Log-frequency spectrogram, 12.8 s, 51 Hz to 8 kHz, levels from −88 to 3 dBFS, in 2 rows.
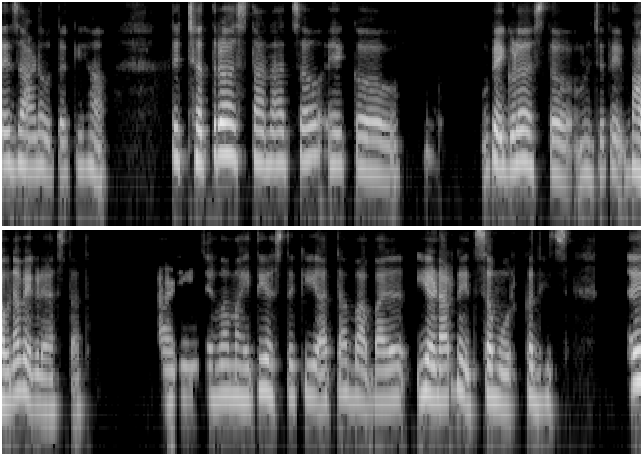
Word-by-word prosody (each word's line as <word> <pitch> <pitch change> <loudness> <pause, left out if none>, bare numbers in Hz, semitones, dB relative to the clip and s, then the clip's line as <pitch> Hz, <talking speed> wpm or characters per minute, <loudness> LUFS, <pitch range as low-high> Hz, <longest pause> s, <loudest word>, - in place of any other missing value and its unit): ते 215 - +2
जाणवतं, 190 -4 -3
की 200 - -11
हां, 170 -5 -5 0.7
ते 235 - +2
छत्र 235 +3 +7
असतानाचं 225 +1 0 0.2
एक 205 -1 -8
अ, 175 -4 +1 1.0
वेगळं 210 0 +5
असतं 175 -4 +2
म्हणजे 170 0 -8
ते 185 - -3
भावना 185 +1 +2
वेगळ्या 160 -8 0
असतात 145 0 -10 0.8
आणि 180 +2 -6 0.2
जेव्हा 190 +1 -3
माहिती 190 +2 -2
असतं, 190 -1 -1
की 190 -2 -4
आता 165 +4 -3
बाबा 170 -3 -3 0.3
येणार 185 -2 +4
नाहीत 170 -7 -1
समोर 170 -4 +3
कधीच 165 -4 -3 0.6
ते 260 +1 +10
190 Hz, 130 wpm, -23 LUFS, 170-210 Hz, 1.0 s, ते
